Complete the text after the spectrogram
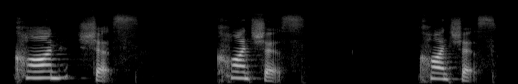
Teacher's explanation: So the C-I-O-U-S has a sh sound, like you're telling someone to be quiet, sh. And then we have a short U sound, shus, and an S at the end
